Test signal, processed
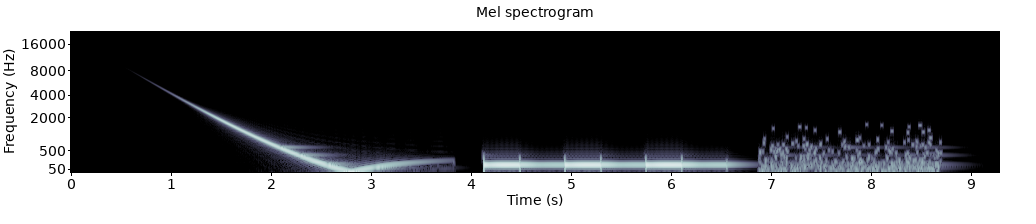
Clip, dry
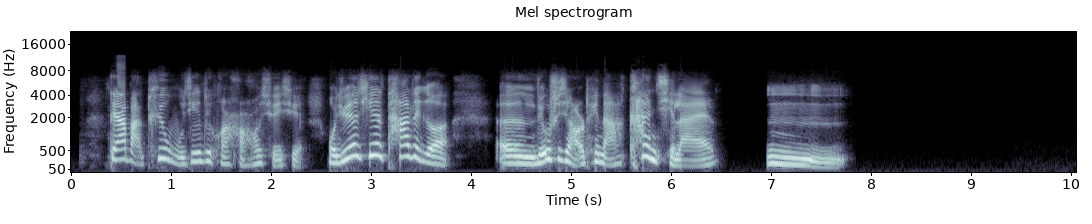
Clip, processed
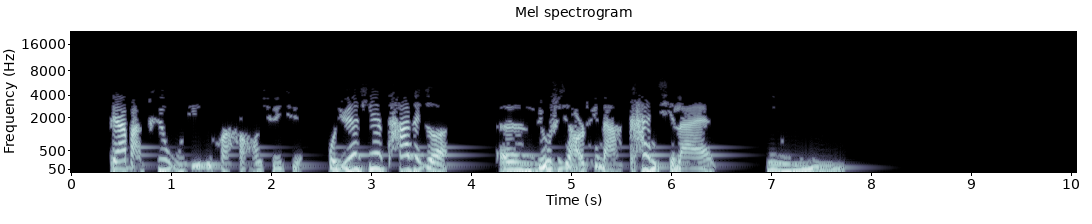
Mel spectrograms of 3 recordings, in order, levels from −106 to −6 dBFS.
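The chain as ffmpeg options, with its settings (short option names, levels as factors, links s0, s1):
-af "afftfilt=real='re*gte(hypot(re,im),0.0562)':imag='im*gte(hypot(re,im),0.0562)':win_size=1024:overlap=0.75,bandreject=f=226.5:t=h:w=4,bandreject=f=453:t=h:w=4,bandreject=f=679.5:t=h:w=4,bandreject=f=906:t=h:w=4,highpass=f=230:t=q:w=0.5412,highpass=f=230:t=q:w=1.307,lowpass=f=2300:t=q:w=0.5176,lowpass=f=2300:t=q:w=0.7071,lowpass=f=2300:t=q:w=1.932,afreqshift=-310"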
